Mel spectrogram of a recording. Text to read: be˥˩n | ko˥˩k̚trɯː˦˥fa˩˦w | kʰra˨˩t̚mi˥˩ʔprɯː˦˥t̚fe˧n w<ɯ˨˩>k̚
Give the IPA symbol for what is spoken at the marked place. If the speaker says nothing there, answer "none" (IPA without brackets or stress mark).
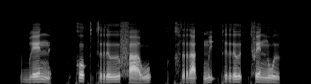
ɯ˨˩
